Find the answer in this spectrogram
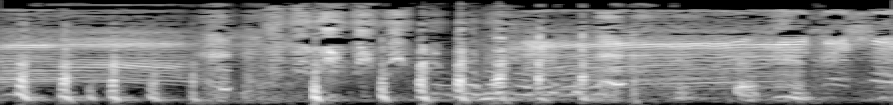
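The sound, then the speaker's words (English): A novelty ugly sweater with a big cow on it plays an electronic cow moo, a buzzy, tinny, sustained tone with rich harmonics, mixed with sharp clicks and rustling, jingling handling sounds throughout. “It's a big cow on my ugly sweater.”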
